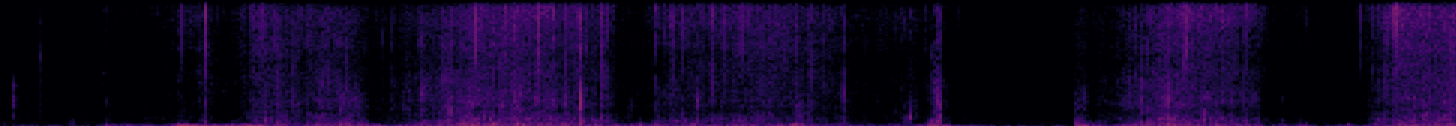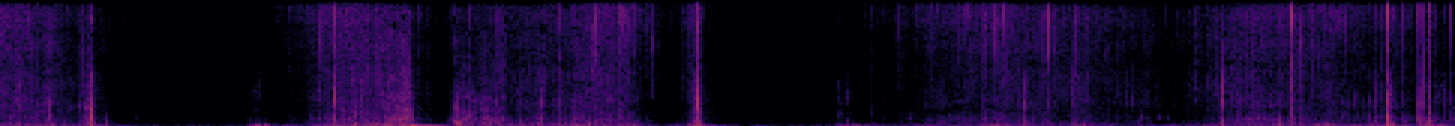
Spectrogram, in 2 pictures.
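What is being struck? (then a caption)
Polyethylene foam mesh sleeve rolled with a spiked roller. A derma roller held vertically is rolled down the top of a white polyethylene foam mesh net sleeve fitted over a microphone. It makes dense, crunchy, pricking crackles with bright tearing textures. The sound comes in several separate rolling passes divided by short silences.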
